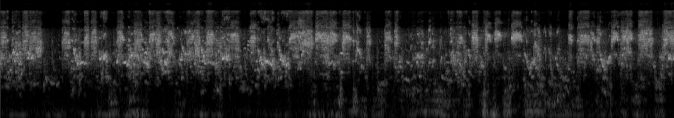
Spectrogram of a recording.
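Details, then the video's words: Love birds, a breeding budgerigar pair, chirp and warble in dense high chatter broken by short pauses, with low rustling and knocking sounds underneath. "Beautiful Budgies Chirping Sounds | Love Birds Breeding Pair"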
